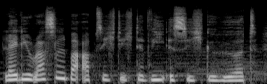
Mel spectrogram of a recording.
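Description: Creaky-edged woman narrating a literary drama. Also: mid-range voice, steady tone, moderate pace, darkish tone, soft background music.

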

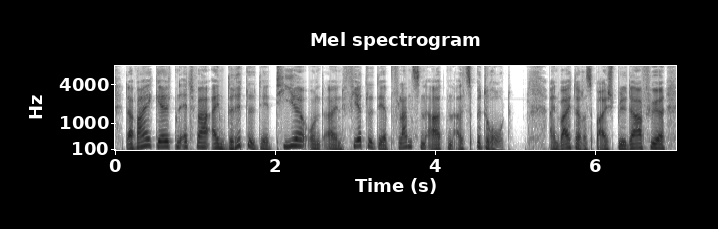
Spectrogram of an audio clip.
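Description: A man presenting a science news radio segment in a measured, matter-of-fact scripted delivery. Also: mid-range voice, dry recording, clean studio sound.

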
